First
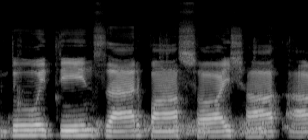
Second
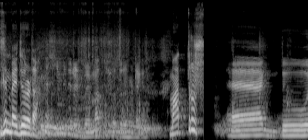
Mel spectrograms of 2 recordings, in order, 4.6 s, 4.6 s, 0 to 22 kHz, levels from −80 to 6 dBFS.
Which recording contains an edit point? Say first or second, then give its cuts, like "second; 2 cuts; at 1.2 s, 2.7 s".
second; 1 cut; at 3.0 s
